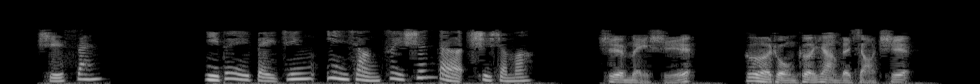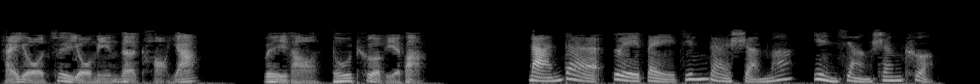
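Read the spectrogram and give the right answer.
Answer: 美食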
